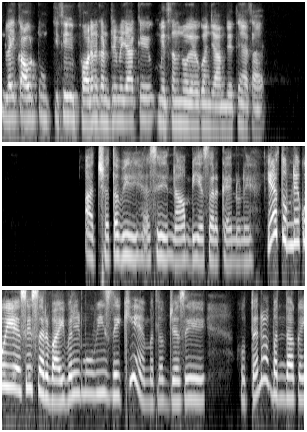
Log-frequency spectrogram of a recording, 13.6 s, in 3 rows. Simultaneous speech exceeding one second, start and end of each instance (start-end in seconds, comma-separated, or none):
none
